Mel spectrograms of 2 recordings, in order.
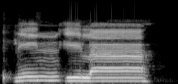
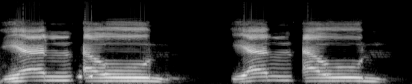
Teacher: Examples from the Quran of the noon Saakinah and Tanween pronounced clearly without a humming ghunnah because they are followed by a throat letter are min ila. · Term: izhar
